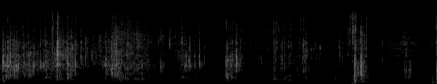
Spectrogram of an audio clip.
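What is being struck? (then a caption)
Thin paper magazine pages. Fingertips lift and turn the wrinkled pages of a crumpled, thin paper magazine. Bright, papery crinkles and rustles come in irregular bursts with short quiet gaps between them, with almost no low end.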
